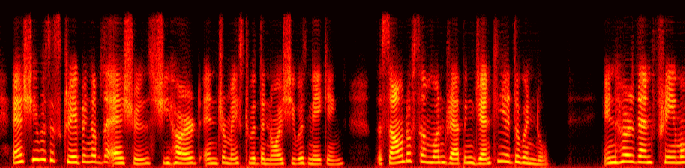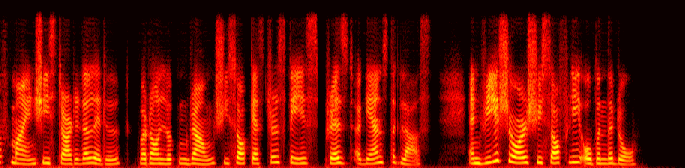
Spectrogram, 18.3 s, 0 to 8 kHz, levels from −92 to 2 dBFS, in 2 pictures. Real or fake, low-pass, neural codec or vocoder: fake; 7.2 kHz; codec, 16 kHz, about 1 kbps, DyCAST, with the encoder's durations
